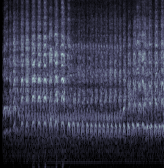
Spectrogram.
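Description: Laughing kookaburra in full chorus: a loud, rapid run of harsh, chuckling hoots, several notes a second, rolling on without pause.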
